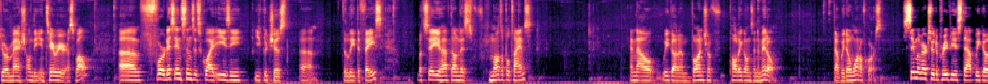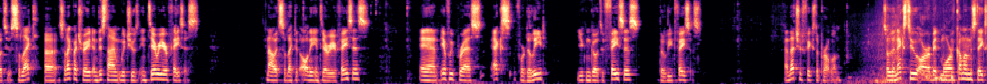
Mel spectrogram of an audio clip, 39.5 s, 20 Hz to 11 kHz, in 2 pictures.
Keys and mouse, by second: 2.4 alt+middle click, 5.8 x, 8.1 alt+middle click, 8.2-9.9 typing, 8.5 alt+f, 8.5 alt+click, 9.0 alt+click, 9.9 alt+click, 10.6 ctrl+alt+click, 10.7 alt+a, 11.4 alt+a, 11.7 click, 12.3 f, 12.5 alt+a, 13.2 3, 16.3 g, 18.2 alt+a, 20.5 click, 25.5 alt+middle click, 26.5 g, 27.9 alt+middle click, 28.9 x, 35.0-36.1 alt+middle drag, 36.5 z, 36.9 z, 38.5 alt+a.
